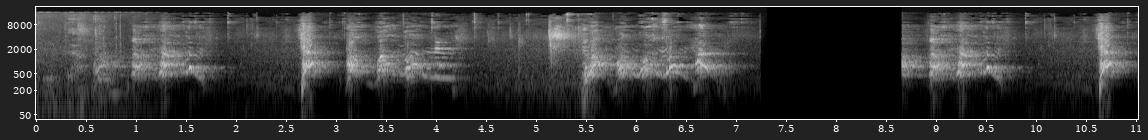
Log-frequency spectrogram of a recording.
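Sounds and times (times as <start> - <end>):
dog barking and yipping: 0.6 - 2.0, 2.6 - 4.4, 5.4 - 7.2, 8.7 - 9.9, 10.6 - 11.0.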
